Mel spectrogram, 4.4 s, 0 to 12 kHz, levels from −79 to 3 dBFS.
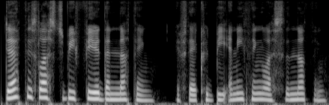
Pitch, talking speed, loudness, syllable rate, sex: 190 Hz, 220 wpm, -20 LUFS, 5.4 syllables/s, female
